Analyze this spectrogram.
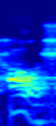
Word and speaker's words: Calisch: opportunity to do this i'm nelson collish actually um but that's okay sorry i've mispronounced your name not at all most people do um i'm a native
